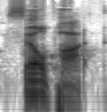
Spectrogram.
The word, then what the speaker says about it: Philpott: Ladies and gentlemen, I want to introduce to you Tom Philpott from Johns Hopkins University.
